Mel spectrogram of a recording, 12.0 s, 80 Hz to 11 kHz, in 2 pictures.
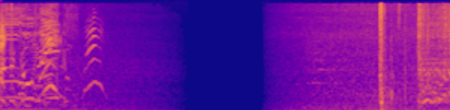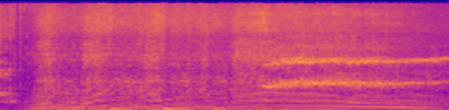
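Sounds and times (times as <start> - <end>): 
voices: 0.0 - 1.4
car engine revving: 5.6 - 11.9
tires squealing and skidding: 5.6 - 11.9.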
